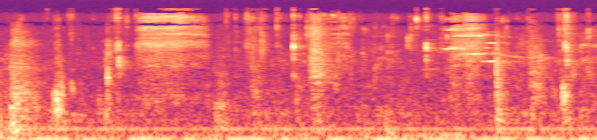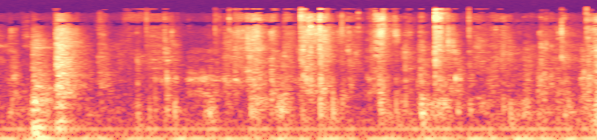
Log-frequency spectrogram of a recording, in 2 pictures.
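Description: Close-up chewing and crunching of food such as fish wrapped in lettuce, with many small irregular clicks and crunches over a steady low hum.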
